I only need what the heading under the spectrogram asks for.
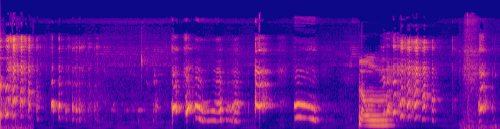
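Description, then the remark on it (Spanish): A baby laughs in repeated bursts of high, gleeful giggles and squeals, fairly loud, with short pauses and some babbling between the fits of laughter. “Eh, no, hay nada mejor que la risa de un bebé.”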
